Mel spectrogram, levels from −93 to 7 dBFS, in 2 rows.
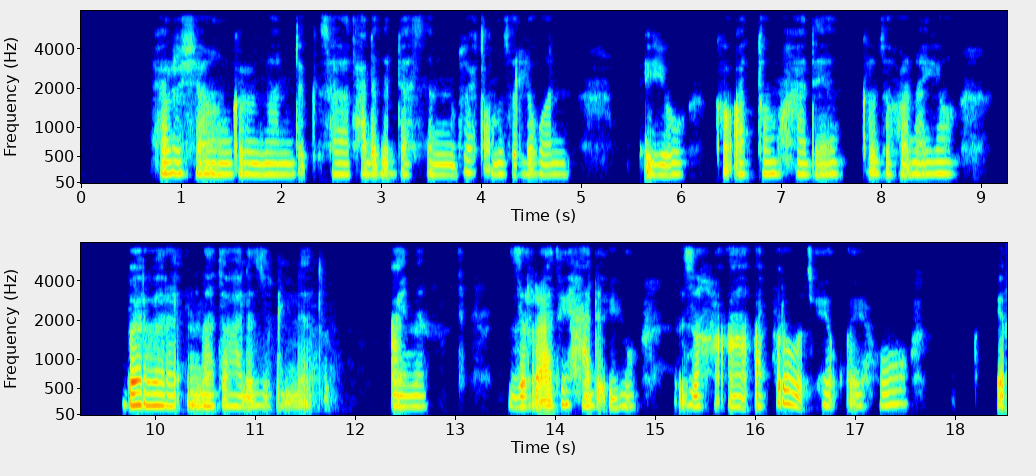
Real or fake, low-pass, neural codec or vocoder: fake; 7.2 kHz; vocoder, 22.05 kHz, 80 mel bands, WaveNeXt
